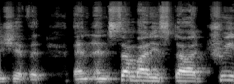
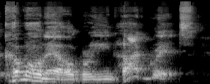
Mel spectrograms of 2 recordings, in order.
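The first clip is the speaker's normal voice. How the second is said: normal talking voice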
